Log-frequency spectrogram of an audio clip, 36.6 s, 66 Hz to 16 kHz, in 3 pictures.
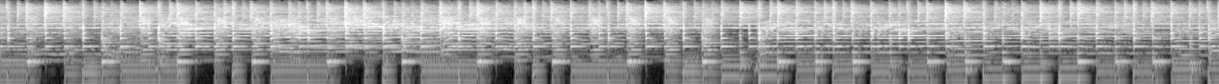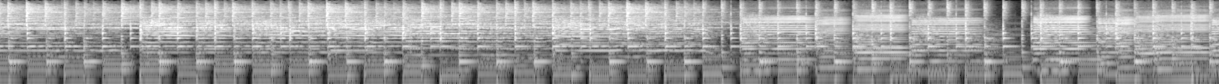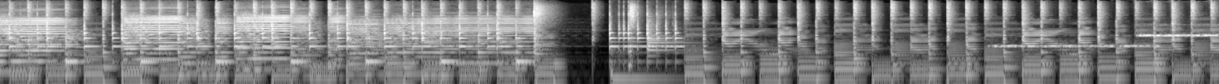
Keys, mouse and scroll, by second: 13.1 middle click, 14.2 scroll down 2, 14.7 middle click, 17.4 middle click, 17.5-18.3 scroll up 5, 18.7 middle click, 19.3-20.1 scroll up 1, 20.1 click, 20.7 click, 21.8 click, 26.3 scroll up 1, 26.4 middle click, 26.8 scroll up 1, 28.4 shift+a, 35.5 scroll down 2, 35.8 scroll up 2, 36.2 middle click.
